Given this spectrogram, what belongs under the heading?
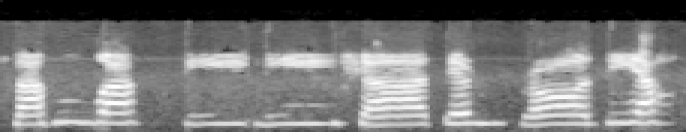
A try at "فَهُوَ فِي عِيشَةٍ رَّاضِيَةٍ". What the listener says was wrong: Make sure that you do not prolong this sound of sheen over here.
